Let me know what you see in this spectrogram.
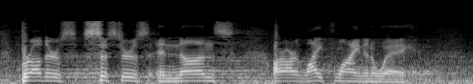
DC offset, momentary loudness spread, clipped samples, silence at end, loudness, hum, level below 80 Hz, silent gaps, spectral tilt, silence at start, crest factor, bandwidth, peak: under 0.1%; 11 LU; under 0.1%; 0 s; -17 LUFS; none; -32 dBFS; none; -6 dB/octave; 0 s; 16 dB; 8 kHz; 0 dBFS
